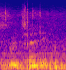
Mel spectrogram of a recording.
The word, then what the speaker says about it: lutetium: The next coin that Peter brought along is lutetium. Lutetium. Lutetium. Lutetium.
